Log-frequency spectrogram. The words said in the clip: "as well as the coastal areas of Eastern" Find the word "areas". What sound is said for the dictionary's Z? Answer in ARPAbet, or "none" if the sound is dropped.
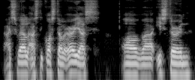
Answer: S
